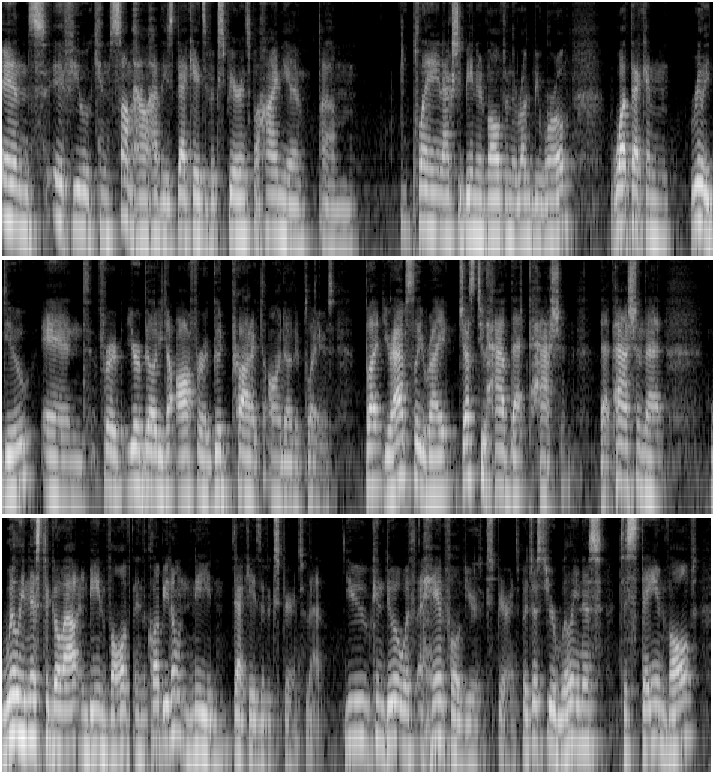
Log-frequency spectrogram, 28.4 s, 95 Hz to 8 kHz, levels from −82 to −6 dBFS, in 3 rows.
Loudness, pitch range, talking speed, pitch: -25 LUFS, 125-150 Hz, 180 wpm, 135 Hz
